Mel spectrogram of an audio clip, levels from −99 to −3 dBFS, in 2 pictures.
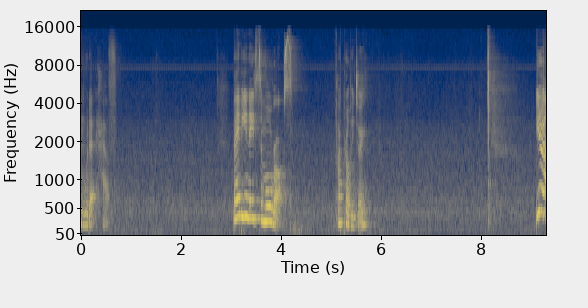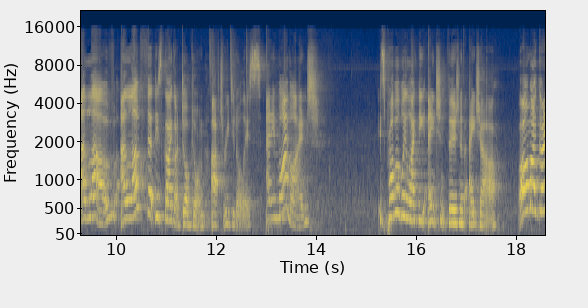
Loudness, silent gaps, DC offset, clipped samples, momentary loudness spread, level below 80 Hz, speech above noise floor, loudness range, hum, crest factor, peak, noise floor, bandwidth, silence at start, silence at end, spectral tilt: -21 LUFS; none; under 0.1%; under 0.1%; 14 LU; -66 dBFS; 32 dB; 15 LU; none; 20 dB; -4 dBFS; -53 dBFS; 15.5 kHz; 0 s; 0 s; -2.5 dB/octave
